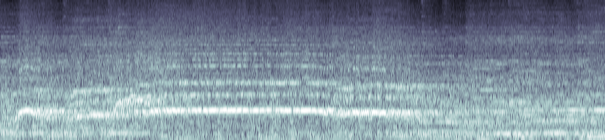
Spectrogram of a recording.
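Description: Group of singers singing a Cantonese pop-rock song into microphones over a loud band backing, with one long held note in the middle.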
